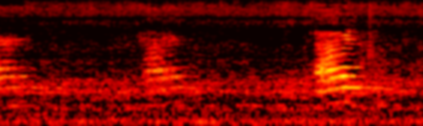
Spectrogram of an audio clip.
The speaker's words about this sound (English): Why is my cat screaming at me? I can't help you, buddy.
